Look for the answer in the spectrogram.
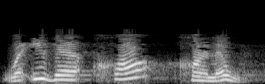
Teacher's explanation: طلع شفايفك لقدام حينما تنطق الخاء خاء، ورجع شفايفك لورا على هيئة ابتسامة علشان تطلع اللام مرققة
